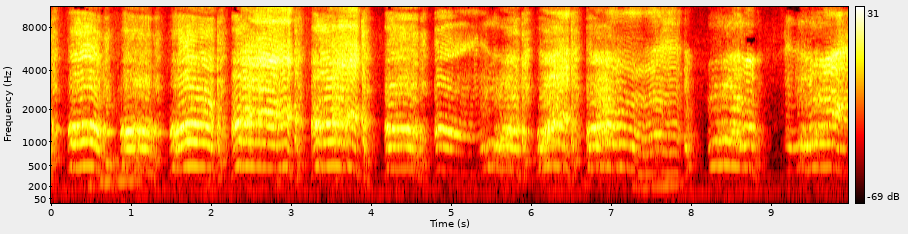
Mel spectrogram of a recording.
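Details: Loud, rhythmic crying of a newborn right after a normal (vaginal) delivery, in repeated strong bursts with brief breaths between, in a small room; a vigorous, normal cry.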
